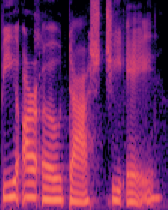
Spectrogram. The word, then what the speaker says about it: Broget: like dissing the Polyneuria broget that one day, yeah. but they said that it's German actually. Okay. And it's pronounced BRO-GA. So Broga? Broget? Broga. no, it's BROGA.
